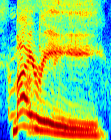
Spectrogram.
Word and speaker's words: Miree: We're trying to put the right syllable on the right emphasis, or the emphasis on the right syllable. You did so much better than most people do attempting that name.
